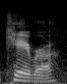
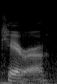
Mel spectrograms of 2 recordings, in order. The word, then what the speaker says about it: Kyra: Yeah, it's pronounced Kira, but it's very much spelt Kyra, so it doesn't really fuss me either way, to be honest.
